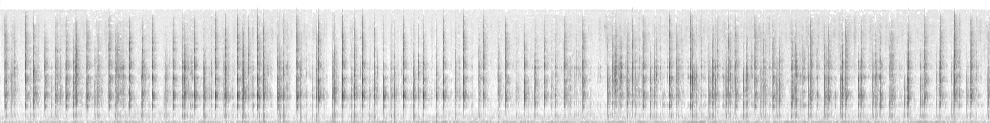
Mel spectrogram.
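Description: A small hollow wooden pellet drum, a mini hand drum with a round wooden frame, a red-dotted drumhead and a wooden handle, is held in gloved hands and tapped and scratched on the drumhead with long red fake nails. The result is a fast, uneven stream of dry, clicky mid-pitched taps with almost no ring, mixed with faint scratching. A brief lull comes about nine seconds in before the tapping resumes.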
